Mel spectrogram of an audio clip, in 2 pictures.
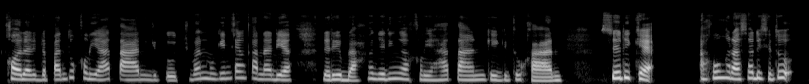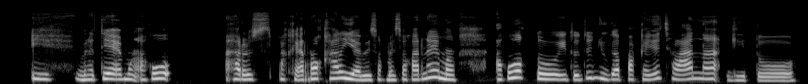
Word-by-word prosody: jepit - - -40
kalo 250 -2 +6
dari 220 0 0
depan 225 +1 -3
tuh 315 - -8
kelihatan 225 -5 -2
gitu, 195 -2 -7
cuman 245 +3 -5
mungkin 265 +1 -6
kan 305 +1 -4
karena 260 -6 -3
dia 215 -2 0 0.3
dari 220 -1 +1
belakang 190 +7 -2
jadi 245 0 0
enggak 250 -3 -3
kelihatan 210 0 -3
kayak 210 -2 -2
gitu 220 - -5
kan 170 -4 +2 0.5
terus - - -12
dia 310 - +6
kayak - - +5 0.5
aku 245 +5 -1
ngerasa 250 +1 +3
di 285 - +3
situ, 260 +4 0 0.6
"Ih 245 -3 0 0.2
berarti 225 +3 +3
emang 235 -2 +1
aku 260 +5 +4 0.6
harus 230 -2 -1
pake 240 -3 -3
rok 255 +2 +4
kali 275 -2 +6
ya 210 - +3
besok-besok?" 210 +1 -1
karena 250 +8 +2
emang 235 -7 +5 0.4
aku 230 +4 +1
waktu 260 -4 +1 0.3
itu 210 - +1
tuh 295 - -1
juga 250 -6 +2
pakenya 230 +2 -2
celana 255 +1 0
gitu. 175 -3 -3
230 Hz, 175 wpm, -21 LUFS, 210-255 Hz, 0.6 s, kalo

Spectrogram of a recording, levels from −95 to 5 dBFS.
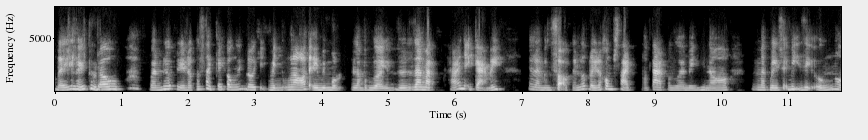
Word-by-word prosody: đấy 200 +4 +2
lấy 250 0 +3
từ 295 - +2
đâu, 235 +2 +2 0.4
và 190 -1 0
nước 250 +8 -1
đấy 195 -5 0
nó 185 0 -3
có 235 - -6
sạch - - +2
hay 230 - -3
không 225 -1 0
ấy. 240 +4 -7
Đôi 215 -2 +1
khi - - -12
mình 185 -1 -2
cũng 200 - -9
lo, 220 0 +5
tại - - +5
vì 190 - +6
mình 185 0 -1
một 180 0 -2 0.2
là 190 -1 -4
một 180 0 -8
người 170 -1 0
d - - -3 0.2
da 225 0 +7
mặt 190 -3 +4 0.2
khá - - -2
là 275 - +2
nhạy 280 -5 -1
cảm - - +6
ấy, 240 +6 0 0.4
nên 240 - -10
là 205 - -1
mình 180 -1 -7
sợ 180 - +4
cái 175 +2 -8
nước 255 +5 -5
đấy 190 -1 +2
nó 200 - +1
không 250 -2 +1
sạch, 240 -6 +3 0.2
nó 170 - -17
tạt 220 -1 +7
vào 175 -2 -11
người 170 0 -6
mình 175 0 -7
thì 195 - -6
nó 175 +2 -4 0.3
mặt 200 -1 -5
mình 180 -1 +1
sẽ - - -5
bị 245 +2 -2
dị 200 - 0
ứng 190 +6 -4
nổi 225 -3 -2
200 Hz, 290 wpm, -20 LUFS, 185-235 Hz, 0.4 s, da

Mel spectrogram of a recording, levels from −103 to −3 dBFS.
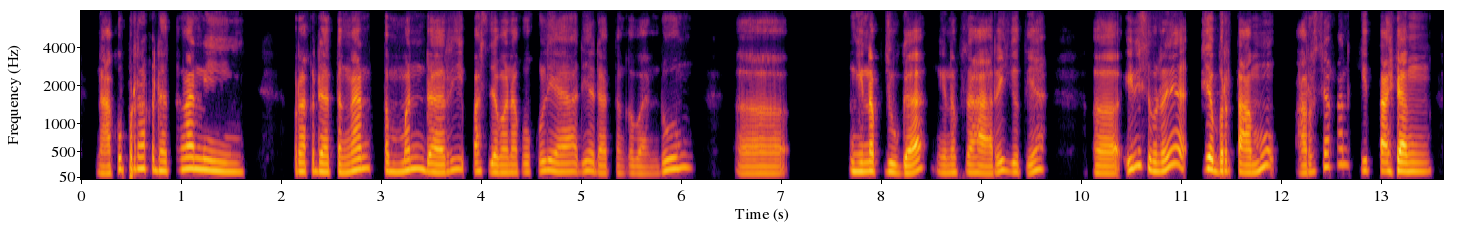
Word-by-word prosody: Nah, 125 -2 -2
aku 195 +5 -3
pernah 200 +1 +2
kedatangan 185 +4 +3
nih, 155 -5 +2 0.5
pernah 155 0 +2
kedatangan 150 +3 +2 0.2
teman 165 +6 +1
dari 150 +4 +1
pas 155 +1 -4
jaman 140 -2 0
aku 145 0 -8
kuliah. 155 -2 0
Dia 165 +2 -2
datang 130 0 -6
ke 125 - -16
Bandung, 175 - -2 0.4
eee, 120 0 -4 0.7
nginep 155 0 +4
juga, 135 +4 +3
nginep 135 -2 -5
sehari 135 +2 0
gitu 145 -2 -4
ya. - - -4 0.5
Eee, 125 -1 +1
ini 220 +8 +3
sebenarnya 200 - +1
dia 195 +1 +7
bertamu, 160 - +1 0.2
harusnya 145 - -3
kan 275 0 -7
kita 165 -2 +2
yang, 155 -1 +6
155 Hz, 145 wpm, -23 LUFS, 135-175 Hz, 0.7 s, dia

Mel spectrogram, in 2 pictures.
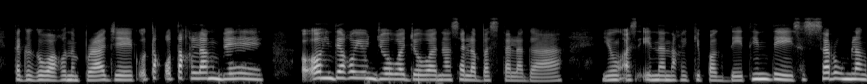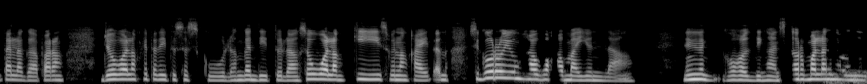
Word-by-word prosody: taga-gawa 205 -2 0
ako 205 +2 -2
ng 200 - -1
project, 205 +1 +1
utak-utak 290 -2 -2
lang 275 -2 +3
be. 250 -2 0 0.4
Oo 275 - +5
hindi 290 0 +4
ako 300 +1 0
iyong 285 -2 +2
jowa-jowa 230 -3 0
na 215 0 -3
sa 225 - -2
labas 195 -2 -4
talaga 175 -2 -5 0.4
yung 210 +1 -2
as 210 -1 -3
in 210 -1 -1
na - - 0
nakikipag-date 190 -2 -6
hindi, 240 -3 +4
sa 205 +3 -10
sa 270 +5 0
room 265 -2 +1
lang 235 -3 +1
talaga 205 -4 -2
parang 205 +2 -3 0.3
jowa 230 +3 +3
lang 235 - -2
kita 240 -2 -6
dito 220 -2 -4
sa 215 - -6
school 185 -2 -8
hanggang 200 +2 -1
dito 200 -1 -4
lang. 185 0 -1
So 240 +5 +2
walang 220 -4 +4
kiss, 230 -2 +1
walang 210 -2 -1
kahit 190 0 -3
ano, 215 -2 -3 0.2
siguro 295 +5 +4
yung 290 -3 +3
hawak 230 -1 +1
kamay, 195 -2 0
yun 190 -1 -3
lang. 80 - -9 0.5
Yung 230 +2 +6
nagho-holding 195 -3 -1
hands 185 +1 -5
normal 235 0 +4
lang - - +2
naman 215 -2 -2
yun 205 0 -1
215 Hz, 195 wpm, -23 LUFS, 195-235 Hz, 0.5 s, Yung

